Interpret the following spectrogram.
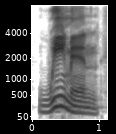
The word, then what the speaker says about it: women: es Woman que se escribe Woman pero se pronuncia wimen y no existe ni Woman ni womens Ok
